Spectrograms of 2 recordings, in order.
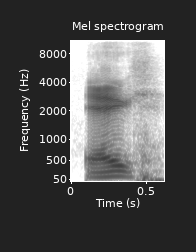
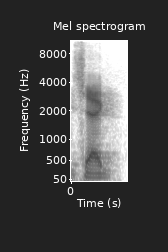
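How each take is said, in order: First: The word starts with a plain vowel. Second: The word starts with a J sound. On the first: "it's gonna be pronounced like uh, egg" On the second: "it could quite literally have the J sound"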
